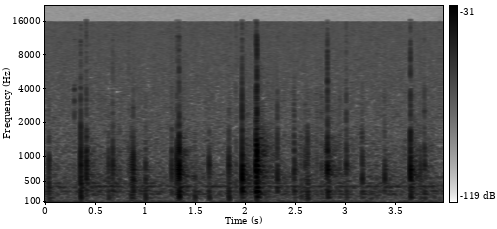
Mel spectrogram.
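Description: The nail tips of curled fingers tap the glass screen of an iPad in a quick, irregular run. Each tap is a short, dry click with a bright edge that dies away almost instantly, over a quiet, steady low hum. A few taps land harder and sharper than the rest.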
